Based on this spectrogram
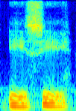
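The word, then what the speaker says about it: Aos Sí: Los Aos-sí, pronunciado I-sí, las hadas del folclore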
